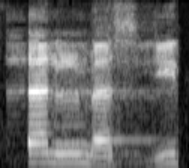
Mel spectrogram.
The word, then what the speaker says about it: المسجد: المسجد Al-masjid. So we have to properly give the sin its whistle characteristic.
